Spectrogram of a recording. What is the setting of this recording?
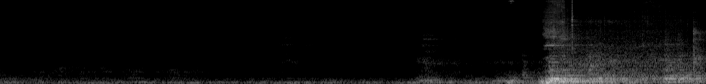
elevator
